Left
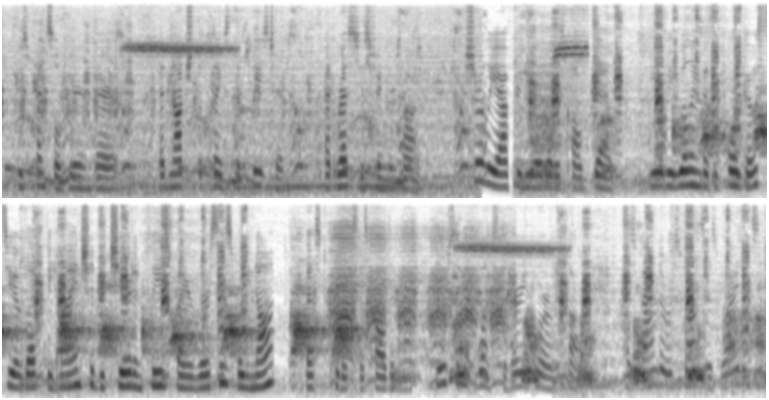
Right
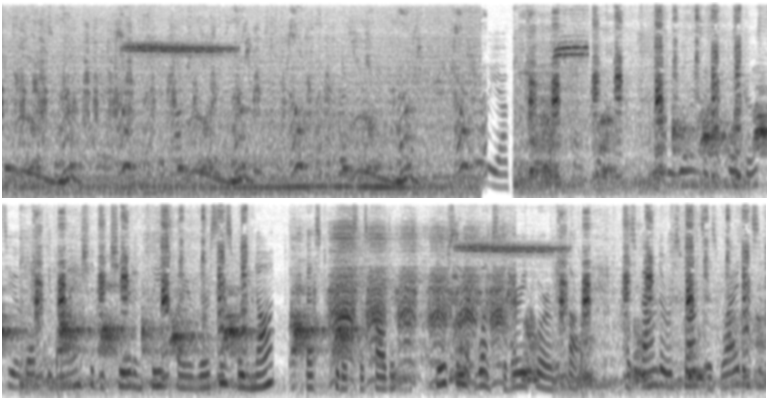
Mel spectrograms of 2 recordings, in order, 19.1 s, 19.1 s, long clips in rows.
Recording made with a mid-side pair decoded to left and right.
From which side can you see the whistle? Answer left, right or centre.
right.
